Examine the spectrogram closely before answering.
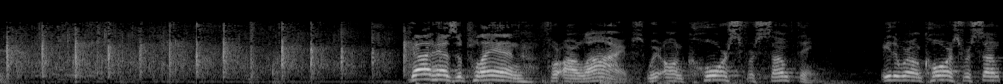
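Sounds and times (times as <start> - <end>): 
audience clapping hands in steady unison: 0.0 - 4.4
speech: 4.1 - 10.0.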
